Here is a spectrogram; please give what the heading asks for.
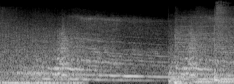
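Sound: car engine revving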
